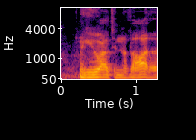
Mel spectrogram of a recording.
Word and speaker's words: Nevada: you go out to nevada it's nice and dry out there it's just hot as hell you know says i said nevada wrong it's nevada she's from nevada so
